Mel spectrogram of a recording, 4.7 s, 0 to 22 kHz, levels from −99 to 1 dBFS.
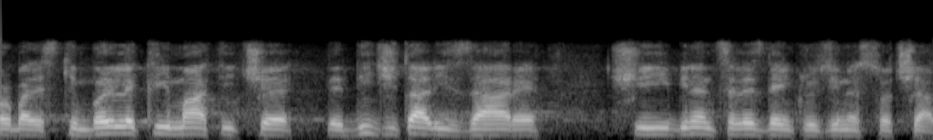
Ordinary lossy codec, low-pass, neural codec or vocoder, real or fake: Opus, 24 kbps; 7.2 kHz; none; real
